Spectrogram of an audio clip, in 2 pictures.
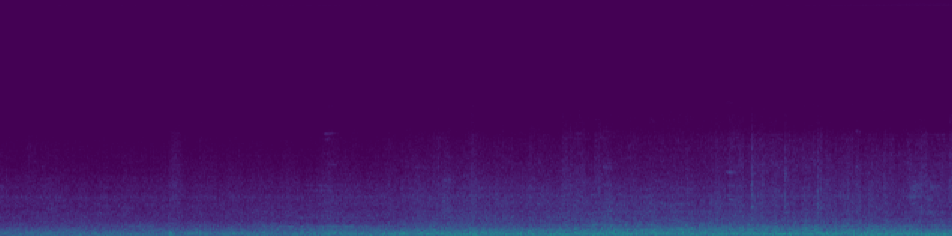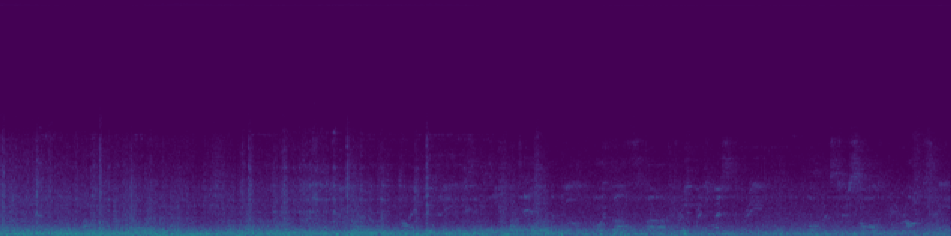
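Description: A diesel locomotive engine rumbles loudly as it passes close by.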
